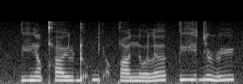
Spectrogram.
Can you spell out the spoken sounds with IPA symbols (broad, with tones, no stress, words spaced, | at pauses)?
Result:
vʲũ˨qʰyː˨lɖo̰˦bʲo̰˦˨ qʊː˨nʊː˨lə˦ | vʲʊ˧ dy˦˨ɳy˦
